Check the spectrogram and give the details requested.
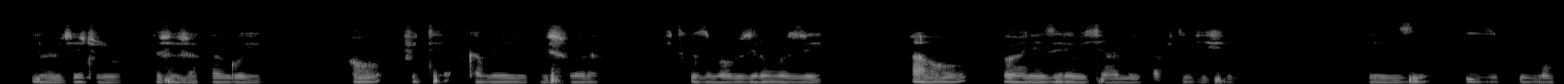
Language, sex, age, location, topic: Kinyarwanda, male, 18-24, Kigali, health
